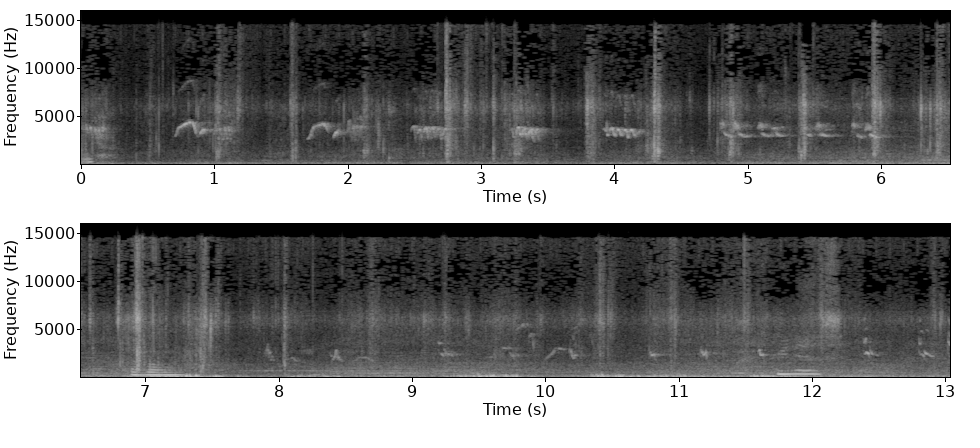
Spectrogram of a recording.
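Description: A small bird chirping, short high calls repeated about once or twice a second, over footsteps and the knocks of a handheld phone. In the second half, low rumbling bursts take over.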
